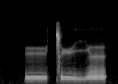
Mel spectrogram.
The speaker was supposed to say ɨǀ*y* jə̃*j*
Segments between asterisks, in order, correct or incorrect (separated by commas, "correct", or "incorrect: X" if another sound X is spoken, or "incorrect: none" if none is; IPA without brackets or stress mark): correct, incorrect: none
